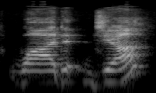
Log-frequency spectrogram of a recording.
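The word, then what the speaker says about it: Wadjda: talking about the 2014 film that i will butcher the name of waddja um w-a-d-j-d-a it was a it was the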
